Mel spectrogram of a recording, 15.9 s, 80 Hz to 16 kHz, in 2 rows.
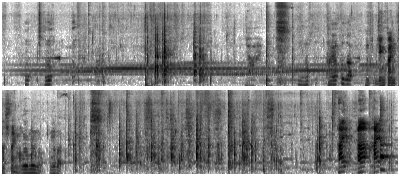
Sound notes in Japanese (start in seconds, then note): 0.1 のやばそうな声; 9.6 かきこむ音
